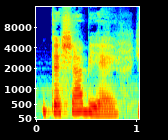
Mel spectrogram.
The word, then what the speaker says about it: déshabiller: Déshabiller.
